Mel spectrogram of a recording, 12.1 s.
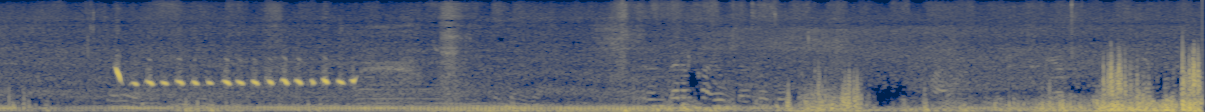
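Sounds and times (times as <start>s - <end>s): steady low rumble: 0.0s - 12.0s
bird whistling call: 1.1s - 3.8s.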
